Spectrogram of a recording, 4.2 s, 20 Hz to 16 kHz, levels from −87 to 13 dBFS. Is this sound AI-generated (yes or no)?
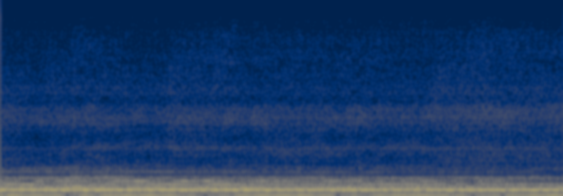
yes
